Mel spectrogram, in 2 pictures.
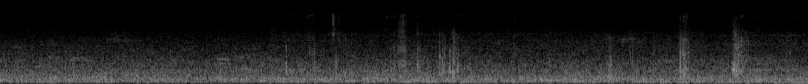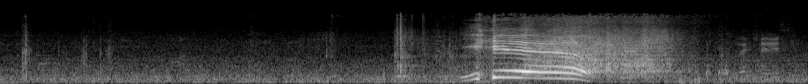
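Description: Low outdoor background with a few faint clicks, then near the end the sharp knock of a BMX bike landing a gap jump, cased onto the edge, followed by a loud wordless shout.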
